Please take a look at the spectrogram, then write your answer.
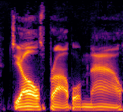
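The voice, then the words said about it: Imitates another person's voice. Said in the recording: “my Jerry Jones impression, and it was terrible”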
